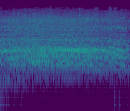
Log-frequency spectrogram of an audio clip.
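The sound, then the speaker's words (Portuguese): A rap battle crowd cheers and makes noise for the rhymes of a rapper, a steady, dense roar of many voices that holds at an even loudness for about two seconds before easing slightly at the end. “Barulho para rimas de …!”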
